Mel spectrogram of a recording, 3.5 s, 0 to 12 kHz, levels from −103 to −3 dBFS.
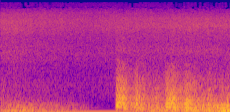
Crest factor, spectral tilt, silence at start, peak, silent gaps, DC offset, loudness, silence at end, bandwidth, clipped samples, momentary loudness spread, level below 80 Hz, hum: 18 dB; -6 dB/octave; 0 s; -10 dBFS; none; 0.9%; -26 LUFS; 0 s; 11 kHz; under 0.1%; 17 LU; -32 dBFS; none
